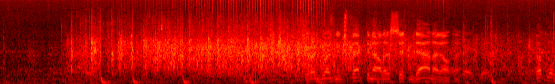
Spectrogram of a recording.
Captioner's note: applause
